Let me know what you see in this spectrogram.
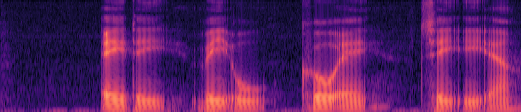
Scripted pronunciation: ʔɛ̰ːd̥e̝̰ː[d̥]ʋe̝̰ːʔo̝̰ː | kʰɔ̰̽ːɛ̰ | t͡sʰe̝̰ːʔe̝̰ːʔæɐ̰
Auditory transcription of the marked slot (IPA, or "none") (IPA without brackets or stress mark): none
